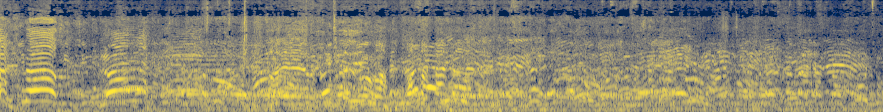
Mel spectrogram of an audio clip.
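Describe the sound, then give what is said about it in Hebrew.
A loud protest crowd of striking public-college students shouts and chants together, many raised voices overlapping in a dense, continuous roar of yelling that never lets up, as they try to block President Rivlin's convoy arriving at a higher education conference. “אה, היום הם הפגנה אה, כבר אה, שלישית או רביעית שלהם, אבל היום היא הייתה אפילו סוערת במיוחד, הנה תשמע את הקולות.”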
